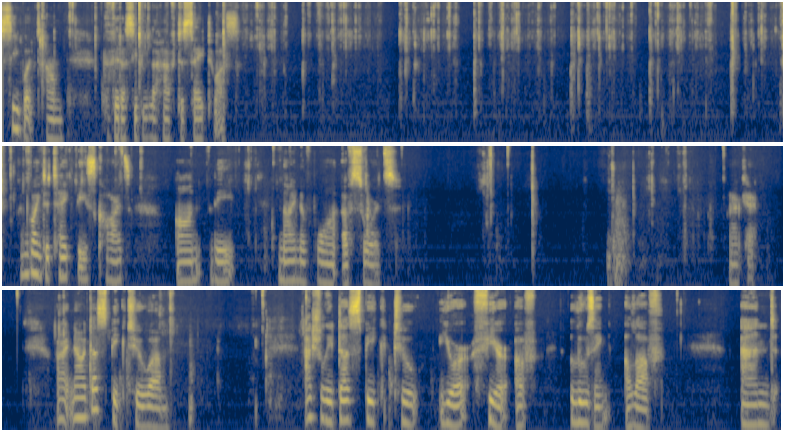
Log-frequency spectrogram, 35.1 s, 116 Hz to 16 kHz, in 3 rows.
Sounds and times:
Speech: 0.0 - 3.6, 12.0 - 13.7, 14.3 - 15.2, 15.9 - 17.7, 22.6 - 23.1, 24.2 - 26.0, 28.0 - 33.4, 34.5 - 35.1
Tearing: 3.6 - 11.9.

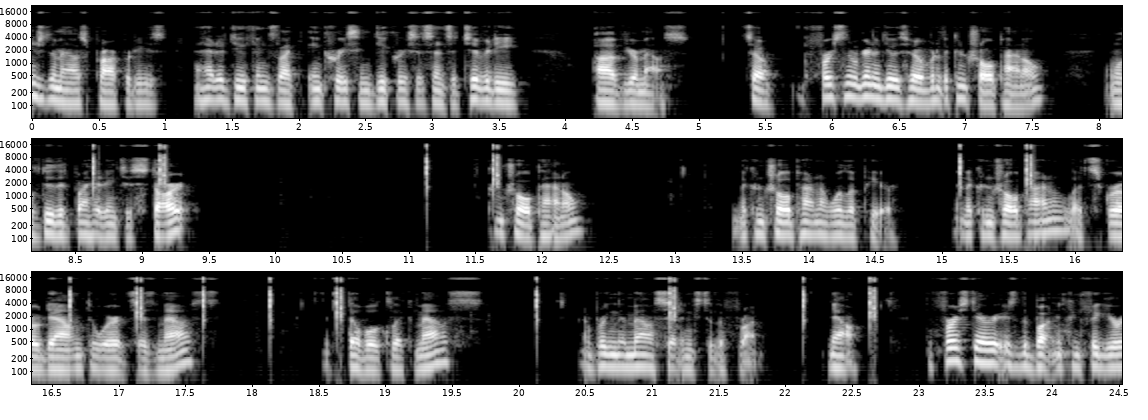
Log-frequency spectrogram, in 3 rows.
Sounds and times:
Speech: 0.0 - 9.4, 11.6 - 12.4, 13.4 - 17.8, 18.6 - 19.8, 20.4 - 24.5.

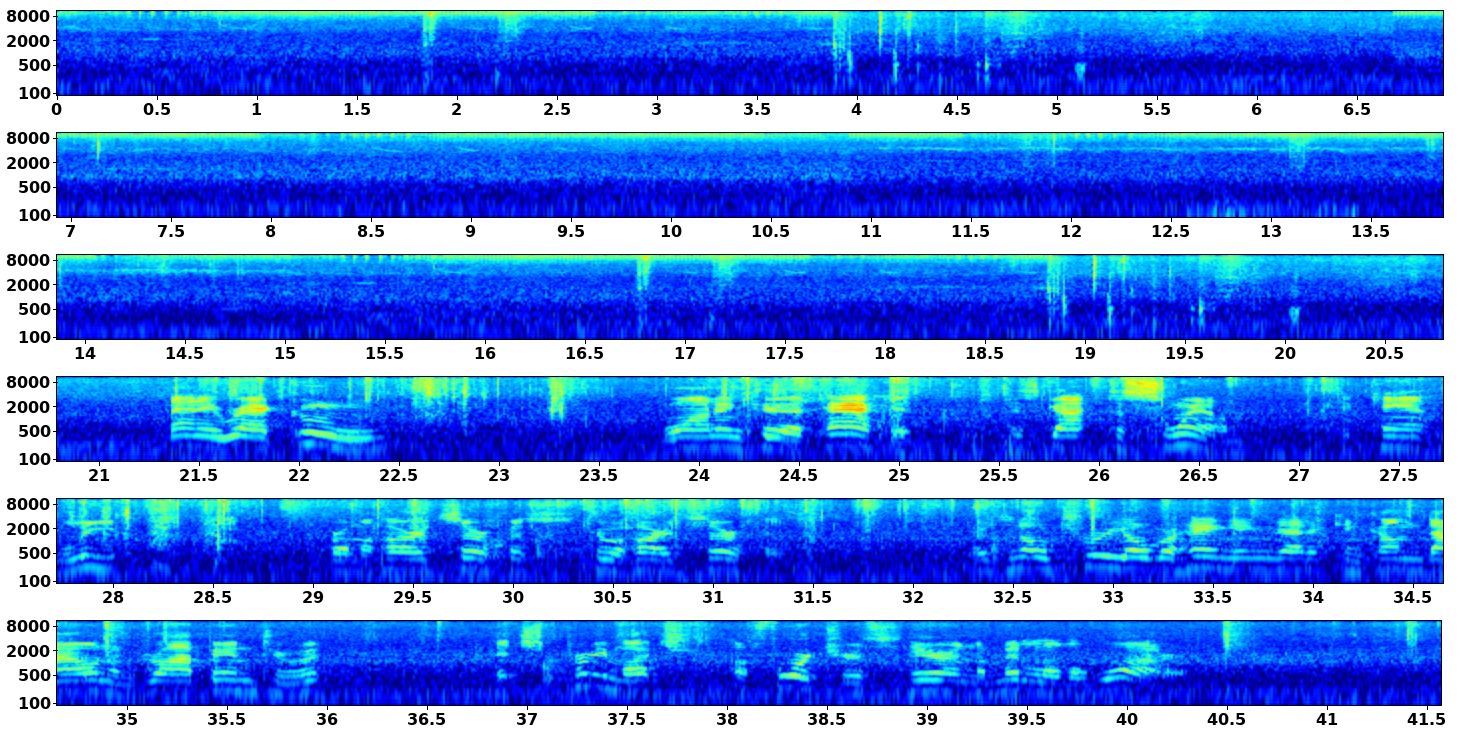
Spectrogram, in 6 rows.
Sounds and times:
Speech: 21.4 - 22.5, 23.8 - 28.1, 29.1 - 31.4, 32.3 - 36.0, 36.8 - 40.3.

